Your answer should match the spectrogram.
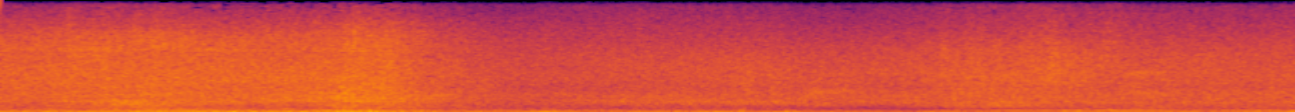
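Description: Wind buffeting the camera microphone: a steady low rumble with no pitch, a little stronger in the first two seconds.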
